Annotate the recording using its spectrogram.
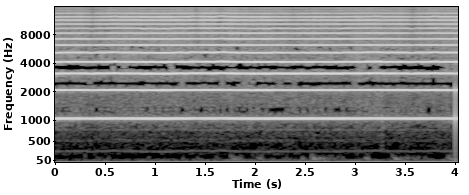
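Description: A steady, high-pitched electronic tone with a buzzy edge, held at one unchanging pitch.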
